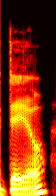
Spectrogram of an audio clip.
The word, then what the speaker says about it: Deyo: Can you tell me and my listeners who Nancy Deyo, am I pronouncing that properly? Deyo? You are.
